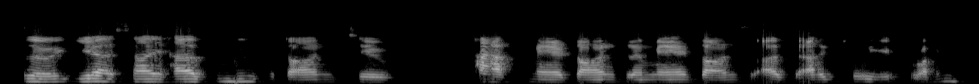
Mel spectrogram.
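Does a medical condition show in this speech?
Yes: cerebral palsy.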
